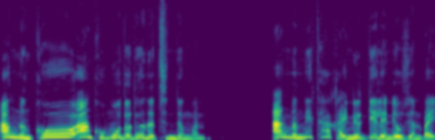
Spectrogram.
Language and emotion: Bodo, angry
